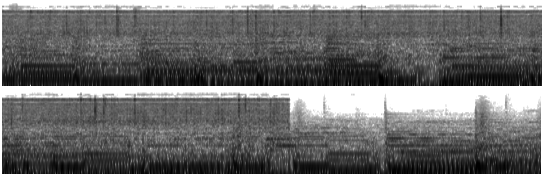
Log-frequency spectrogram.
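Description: An omelet mixture fries in a buttered skillet with a steady, crackling sizzle over several seconds, heard alongside tonal background music.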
